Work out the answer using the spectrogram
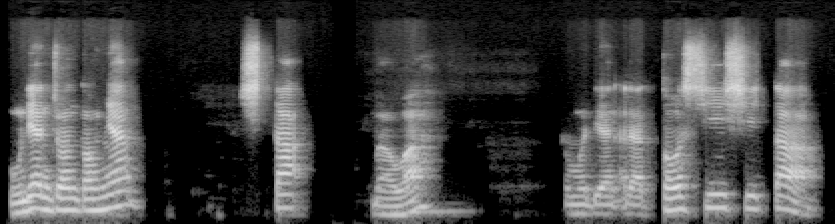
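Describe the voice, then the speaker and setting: A man from Indonesia teaching a relaxed online Japanese class, chatty and often correcting himself as he talks. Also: a little high, takes it slowly. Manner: chatty, self-correcting, talks to students directly. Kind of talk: casual online class lesson.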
